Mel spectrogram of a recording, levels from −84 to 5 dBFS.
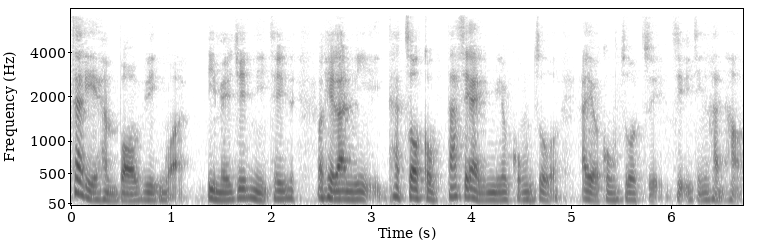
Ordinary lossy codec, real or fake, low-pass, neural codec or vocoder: MP3, 48 kbps; fake; 7.2 kHz; codec, 16 kHz, 0.8 kbps, ZipCodec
